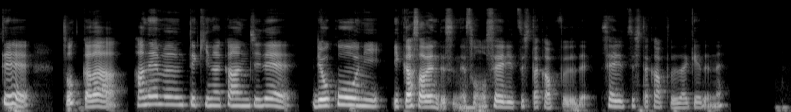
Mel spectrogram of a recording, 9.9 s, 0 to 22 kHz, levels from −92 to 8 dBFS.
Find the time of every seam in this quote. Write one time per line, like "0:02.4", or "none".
0:03.8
